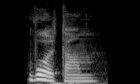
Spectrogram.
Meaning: first-person singular indicative past indefinite of van
- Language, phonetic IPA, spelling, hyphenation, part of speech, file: Hungarian, [ˈvoltɒm], voltam, vol‧tam, verb, Hu-voltam.ogg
